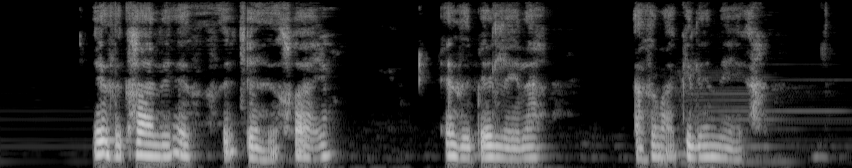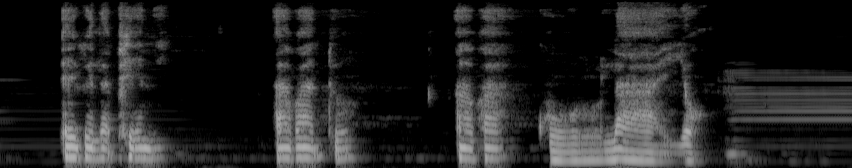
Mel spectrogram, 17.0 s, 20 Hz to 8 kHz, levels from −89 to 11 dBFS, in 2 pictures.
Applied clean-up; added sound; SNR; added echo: classical method WPE with log-MMSE.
